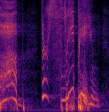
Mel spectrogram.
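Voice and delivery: yelled out high and swooping. Retelling telling the honking driver to stop at two AM: retelling own yell. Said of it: "and I'm yelling".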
